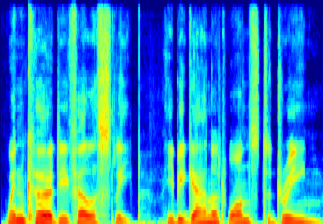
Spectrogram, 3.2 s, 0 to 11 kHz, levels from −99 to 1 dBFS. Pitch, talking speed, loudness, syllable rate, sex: 135 Hz, 185 wpm, -18 LUFS, 4.5 syllables/s, male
